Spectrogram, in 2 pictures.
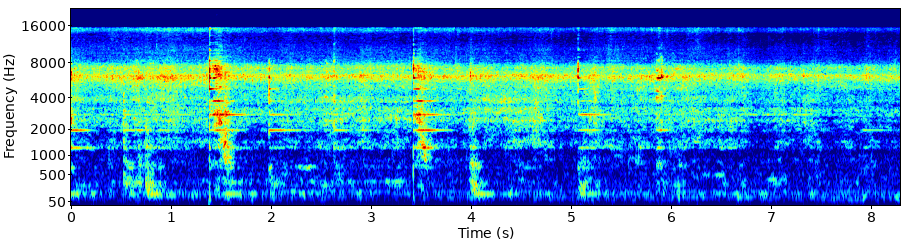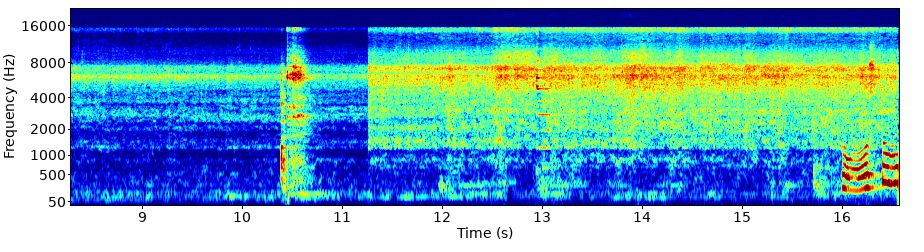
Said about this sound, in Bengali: এখন আমি দিয়ে সেদ্ধ করে রাখা মটর আলুটা দিয়ে সমস্ত মশলা দিয়ে ভালো করে নেড়ে চেড়ে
